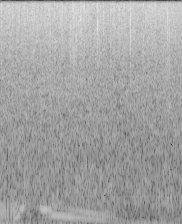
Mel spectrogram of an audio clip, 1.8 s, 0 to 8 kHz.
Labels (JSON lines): {"label": "biophony", "recorder": "SoundTrap 300"}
